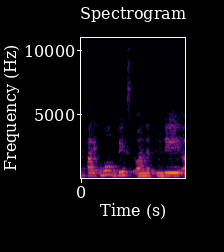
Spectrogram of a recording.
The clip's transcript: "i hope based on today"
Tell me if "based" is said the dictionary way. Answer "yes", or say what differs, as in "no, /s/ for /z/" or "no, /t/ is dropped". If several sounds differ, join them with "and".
yes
